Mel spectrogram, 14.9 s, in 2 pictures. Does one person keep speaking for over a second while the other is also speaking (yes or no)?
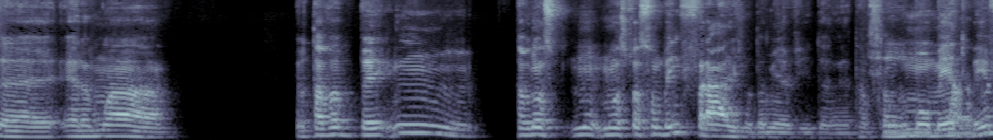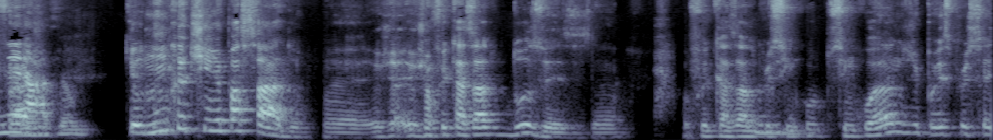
yes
